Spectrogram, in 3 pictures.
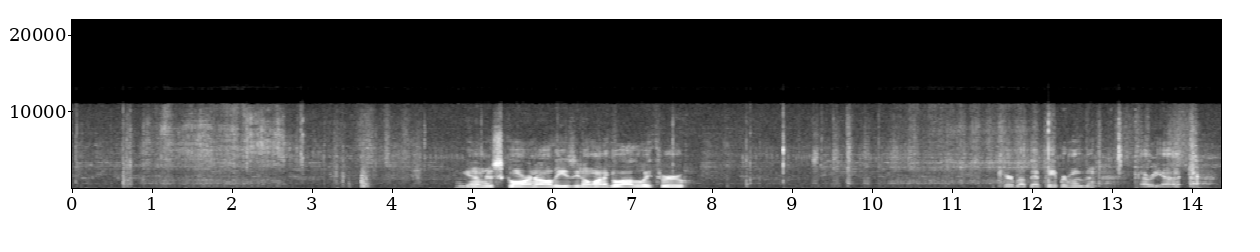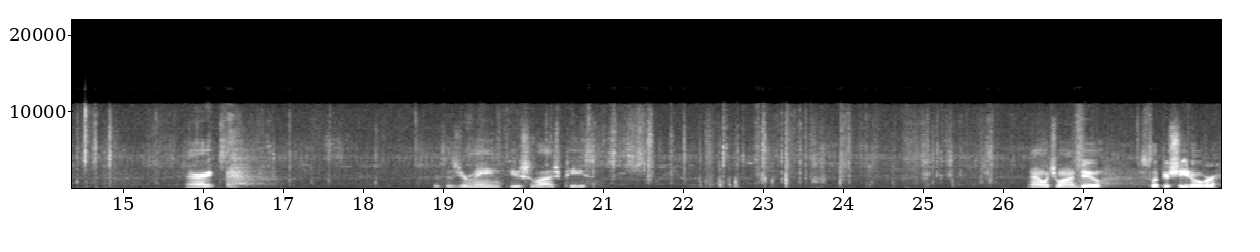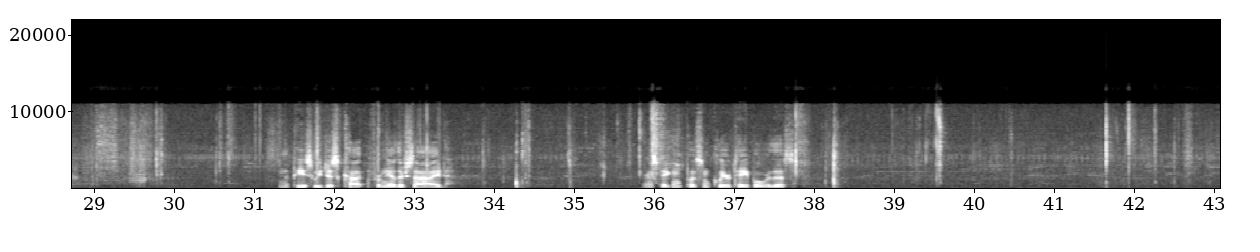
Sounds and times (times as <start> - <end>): Speech: 4.8 - 7.8, 11.6 - 14.2, 15.8 - 16.2, 19.0 - 21.0, 26.4 - 28.8, 31.3 - 33.6, 35.9 - 37.8.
